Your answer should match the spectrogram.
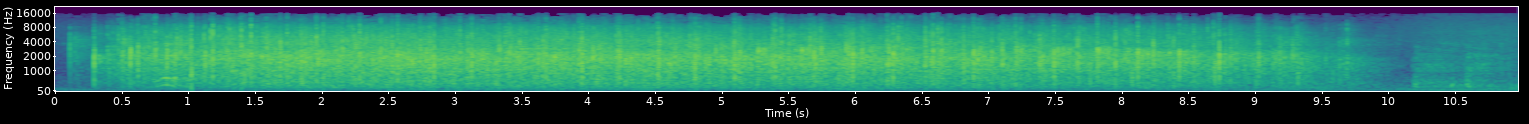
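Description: Audience applauding a choir: dense clapping that starts suddenly just after the singing ends, holds steady, and dies away near the end.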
